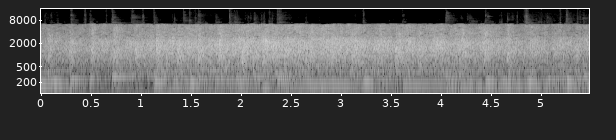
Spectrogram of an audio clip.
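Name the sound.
applause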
